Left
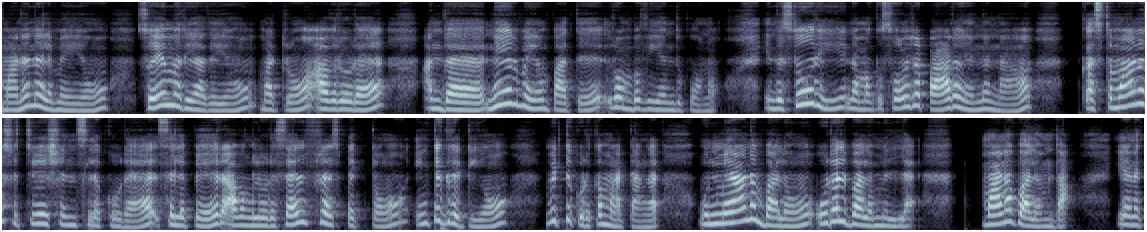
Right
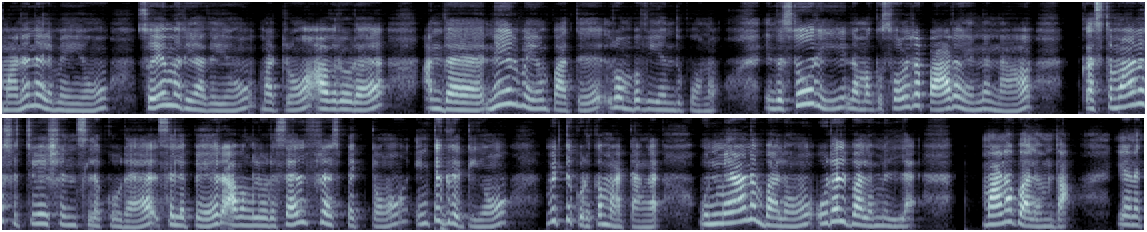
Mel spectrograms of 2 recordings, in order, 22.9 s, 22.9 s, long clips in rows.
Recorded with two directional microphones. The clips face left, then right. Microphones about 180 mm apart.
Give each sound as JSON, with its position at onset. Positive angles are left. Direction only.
{"t": 0.0, "sound": "speech", "side_deg": 30}
{"t": 5.4, "sound": "speech", "side_deg": 25}
{"t": 6.9, "sound": "speech", "side_deg": 5}
{"t": 7.4, "sound": "speech", "side_deg": 20}
{"t": 18.6, "sound": "speech", "side_deg": 35}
